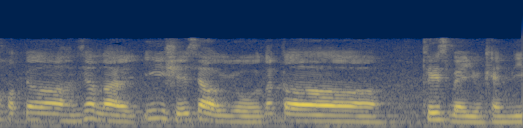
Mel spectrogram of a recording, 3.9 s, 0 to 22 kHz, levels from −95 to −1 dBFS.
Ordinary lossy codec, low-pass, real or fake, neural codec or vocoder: MP3, 64 kbps; 7.2 kHz; real; none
